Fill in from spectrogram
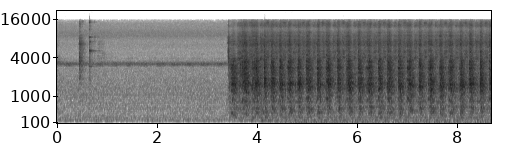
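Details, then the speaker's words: Motorcycle unrun for about 30–35 years, after battery charge, fresh oil, new spark plugs and filed points: catches at about three seconds and settles into a steady popping twin idle; normal first start. "Sweet. So she runs. That's really awesome. That is a really good sign."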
